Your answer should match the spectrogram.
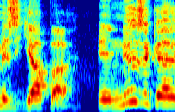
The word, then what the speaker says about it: Yupa: She then meets up with the warrior whose name is Yuppa. In Nuzuka it's pronounced Yupa, but I'm gonna assume that's just a semantics error.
